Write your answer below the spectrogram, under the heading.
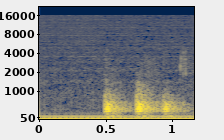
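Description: Three quick, fairly soft knocks on a glazed door, evenly spaced, over a faint steady background hum with no voices.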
